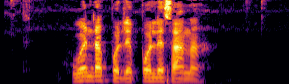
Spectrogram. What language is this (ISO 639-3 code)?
swa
